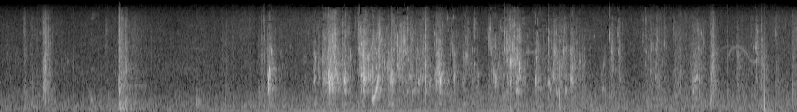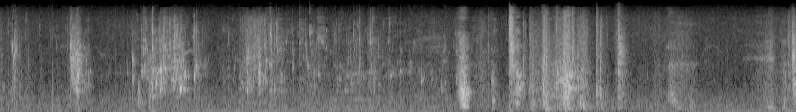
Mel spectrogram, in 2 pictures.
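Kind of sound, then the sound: nature, water trickling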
